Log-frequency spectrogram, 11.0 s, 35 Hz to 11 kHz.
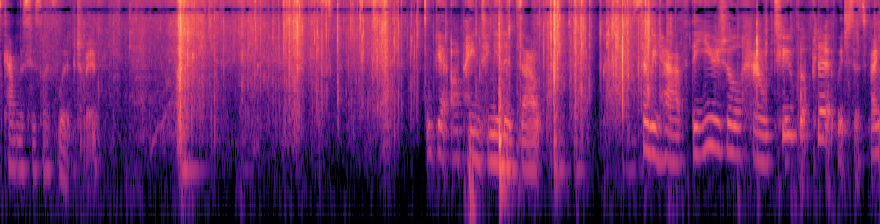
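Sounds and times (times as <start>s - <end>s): plastic packaging crinkling: 1.3s - 11.0s.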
